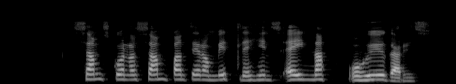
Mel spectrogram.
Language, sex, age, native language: Icelandic, female, 40-49, Icelandic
